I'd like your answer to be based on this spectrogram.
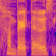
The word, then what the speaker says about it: Umberto's: Well, I've never heard anybody pronounce it that way. Maybe that's the traditional way to say it in Spanish, but everyone says Humberto's, even the Mexican people I know. So may or may not be pronounced that way.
